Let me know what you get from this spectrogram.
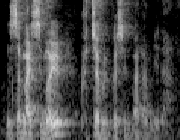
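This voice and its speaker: A middle-aged man, a pastor preaching a sermon and addressing his congregation directly with animated emphasis. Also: mid-range voice, fast talker, vocal fry, a little hiss or hum.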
